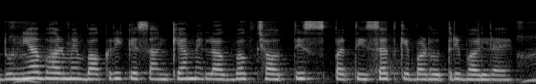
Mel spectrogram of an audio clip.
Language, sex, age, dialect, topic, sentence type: Bhojpuri, female, <18, Southern / Standard, agriculture, statement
